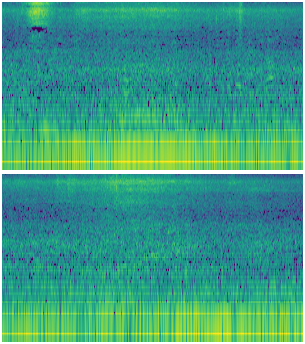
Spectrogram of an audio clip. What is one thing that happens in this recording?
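Cars drive past close by on a city street.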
